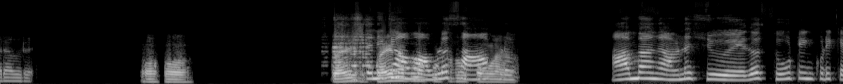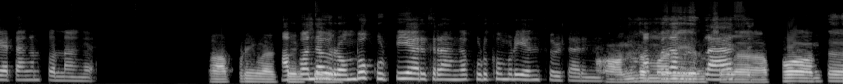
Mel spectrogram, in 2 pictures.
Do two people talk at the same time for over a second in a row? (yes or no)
yes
